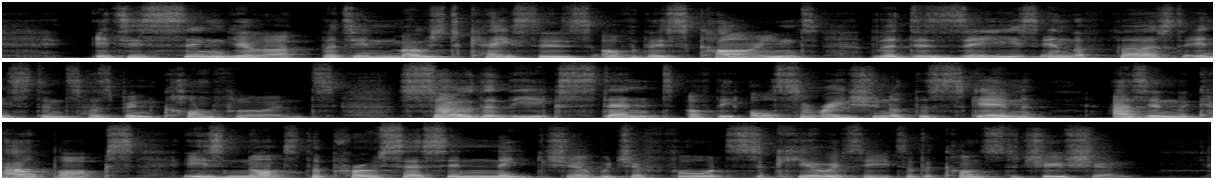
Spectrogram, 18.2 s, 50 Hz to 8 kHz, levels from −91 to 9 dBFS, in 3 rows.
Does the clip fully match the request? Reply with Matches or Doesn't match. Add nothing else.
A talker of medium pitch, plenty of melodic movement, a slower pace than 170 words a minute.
Matches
